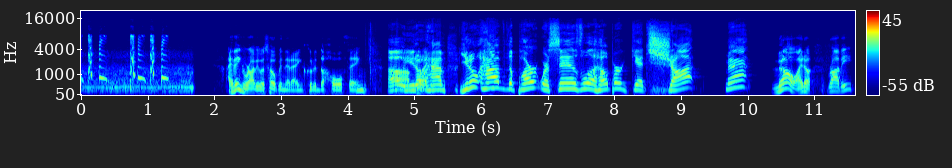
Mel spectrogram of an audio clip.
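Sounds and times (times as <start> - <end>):
squeaky toy squeaking: 0.0 - 1.4
speech: 2.2 - 11.6.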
